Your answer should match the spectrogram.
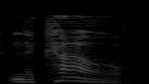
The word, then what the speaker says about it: nikao: In the Greek, it's nikao. Okay? Phonetically, it's spelled N-I-K-A-O. Nikao.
